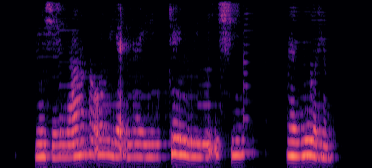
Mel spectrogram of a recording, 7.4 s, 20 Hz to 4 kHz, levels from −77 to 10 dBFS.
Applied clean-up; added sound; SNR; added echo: neural mask model DeepFilterNet 3.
